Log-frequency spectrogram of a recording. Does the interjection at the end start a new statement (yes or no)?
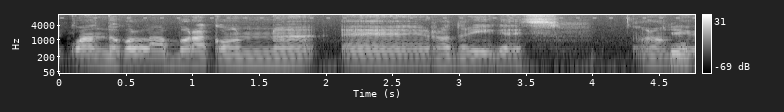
no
